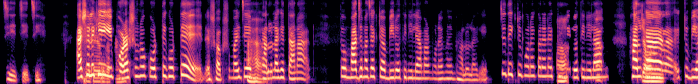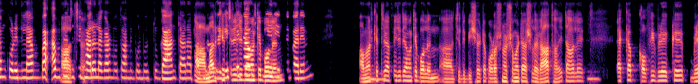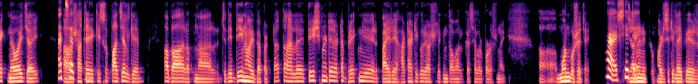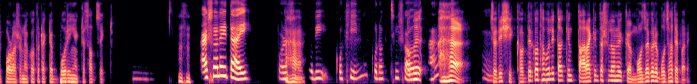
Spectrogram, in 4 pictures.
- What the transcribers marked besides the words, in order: static; tapping; drawn out: "হালকা"; other noise; lip smack; chuckle
- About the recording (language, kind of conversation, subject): Bengali, unstructured, আপনি কীভাবে পড়াশোনাকে আরও মজাদার করে তুলতে পারেন?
